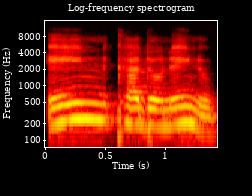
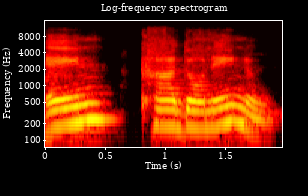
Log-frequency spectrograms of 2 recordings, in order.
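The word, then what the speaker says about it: אין כאדונינו: Then the second part says Ein Kadonenu. Can anyone see the root word there? It's another word for God or master or Lord. Adon. Adon, beautiful. Ah. Ein Kadonenu.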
